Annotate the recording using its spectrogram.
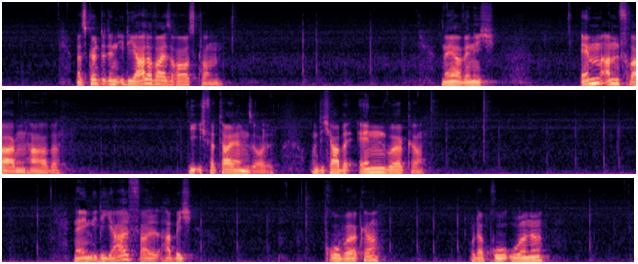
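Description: A man lectures calmly into a close microphone, in short bursts with pauses.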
